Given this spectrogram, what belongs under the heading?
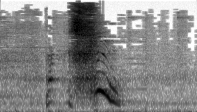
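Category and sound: human body sound, sneeze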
